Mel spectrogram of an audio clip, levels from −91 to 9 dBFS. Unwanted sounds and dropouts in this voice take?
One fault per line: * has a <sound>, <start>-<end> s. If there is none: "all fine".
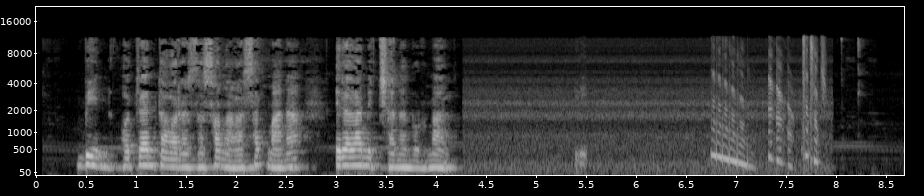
* has a laugh, 5.4-5.5 s
* has a chirp, 6.7-7.9 s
